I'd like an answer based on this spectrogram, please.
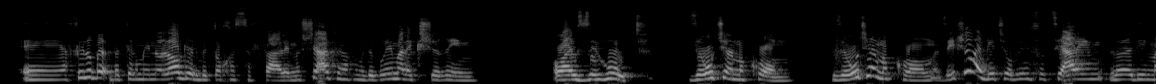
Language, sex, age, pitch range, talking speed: Hebrew, female, 20-39, 210-280 Hz, 135 wpm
